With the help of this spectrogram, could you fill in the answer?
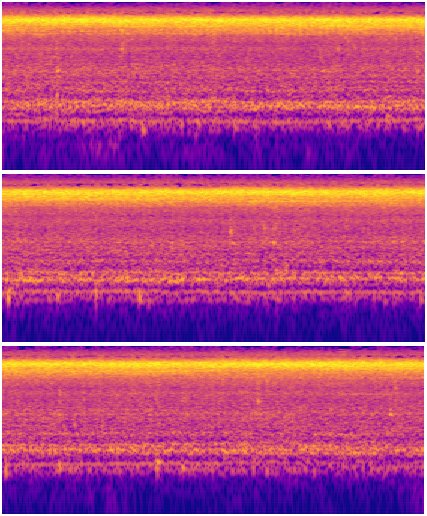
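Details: Japanese honey bees keep up steady fanning on a hot day: an unchanging low, buzzy hum with rich overtones, overlaid by a persistent thin, high-pitched hiss.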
